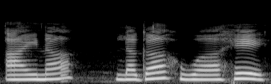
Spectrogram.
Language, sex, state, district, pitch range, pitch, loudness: Hindi, female, Madhya Pradesh, Bhopal, 225-260 Hz, 230 Hz, -13 LUFS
